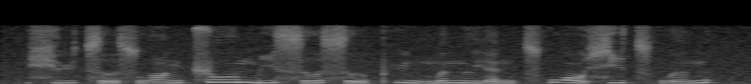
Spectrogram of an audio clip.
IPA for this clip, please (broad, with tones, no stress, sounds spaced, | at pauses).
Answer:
ɕ y˧˥ t͡s ɹ̩˨˩ s w ɑ˧˥ ŋ ʈ͡ʂ o˥ ʊ̯ m i˧˥ s ɹ̩˧˥ s ɹ̩˨˩ pʰ y˥˩ n m ə˥ n l j ɛ̰˨˩ n t͡sʰ w ɔ˥˩ ɕ i˥ t͡sʰ w ə˧˥ n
